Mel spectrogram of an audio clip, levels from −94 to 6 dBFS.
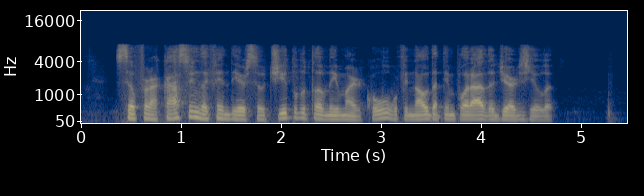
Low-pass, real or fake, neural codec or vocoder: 7.2 kHz; fake; codec, 16 kHz in and 24 kHz out, 0.6 kbps, FocalCodec, streaming, 4096 codes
